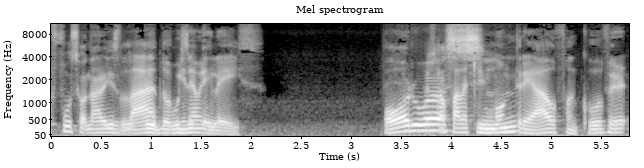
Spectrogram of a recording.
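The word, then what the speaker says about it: Ottawa: é oro né você a gente fala otau É otau mas eles pronunciam orua lá então oro é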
